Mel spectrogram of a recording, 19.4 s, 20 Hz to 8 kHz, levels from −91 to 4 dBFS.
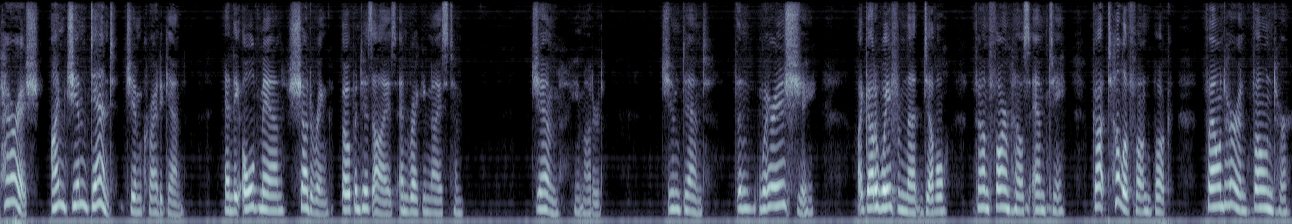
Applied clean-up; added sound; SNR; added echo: none; none; none; none.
